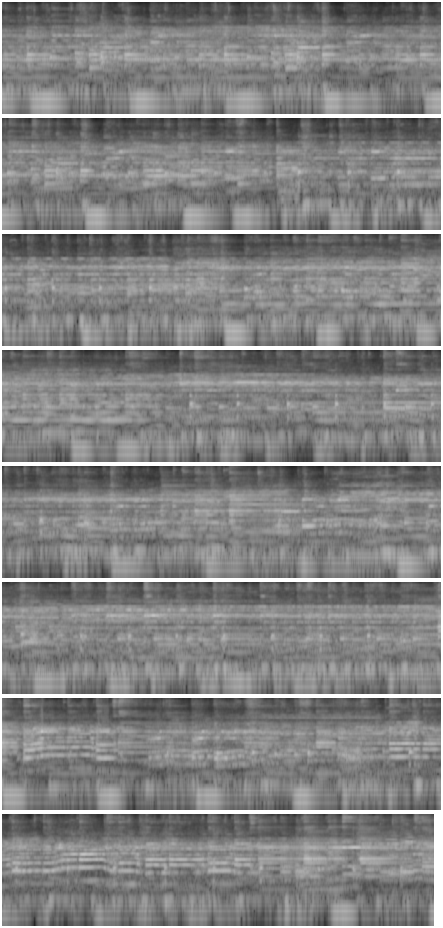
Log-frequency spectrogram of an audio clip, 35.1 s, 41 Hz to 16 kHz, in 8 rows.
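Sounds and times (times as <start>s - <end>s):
acoustic guitar: 0.0s - 35.0s
banjo: 0.0s - 35.0s
dobro sliding lead notes: 0.0s - 35.0s
fiddle: 0.0s - 35.0s.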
